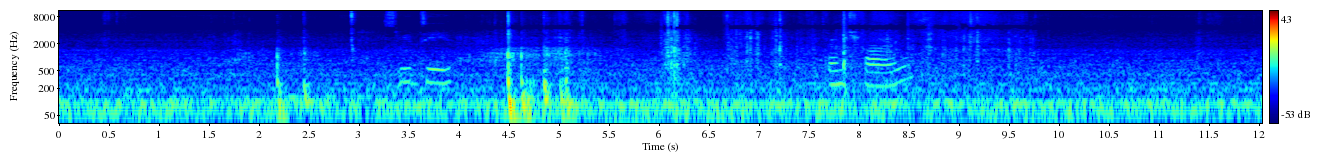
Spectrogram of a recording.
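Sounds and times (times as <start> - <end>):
car cabin hum: 0.0 - 12.0
paper packaging crinkling: 5.9 - 9.9.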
